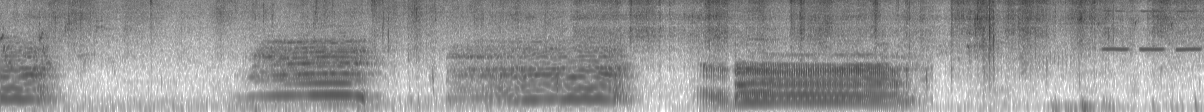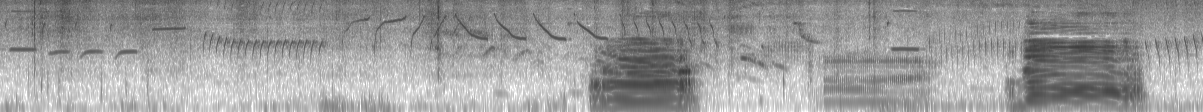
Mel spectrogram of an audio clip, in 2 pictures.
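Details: Calf of fat, healthy cattle roaming in a waterlogged rice field, calling while looking for its mother: several drawn-out harmonic moos, some rising then falling, separated by pauses, with faint bird chirps in between.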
